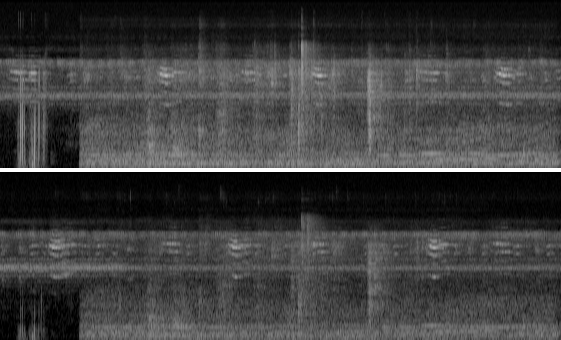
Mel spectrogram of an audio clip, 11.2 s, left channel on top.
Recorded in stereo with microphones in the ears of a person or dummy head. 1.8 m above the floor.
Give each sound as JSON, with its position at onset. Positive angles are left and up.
{"t": 1.6, "sound": "footsteps", "side_deg": 45, "distance_m": 5.0}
